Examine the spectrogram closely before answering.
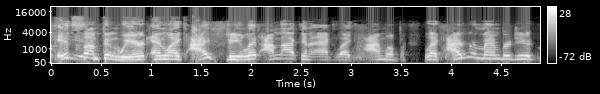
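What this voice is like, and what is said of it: Chicago accent. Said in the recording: “hear it in your voice, man. You have a Chicago accent.”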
